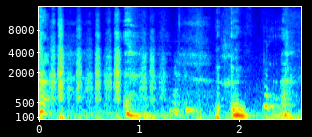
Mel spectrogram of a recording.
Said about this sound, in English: Oh, this is my dog. It's cute. It's a cute dog. Yeah, it's a cute dog.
